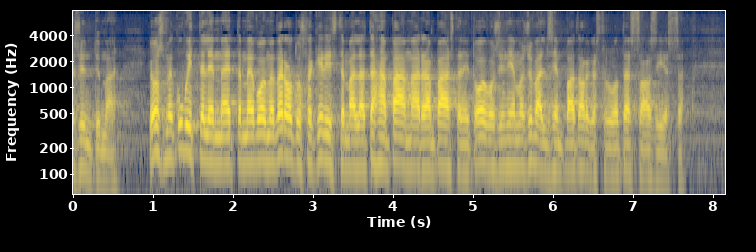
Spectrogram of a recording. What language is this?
Finnish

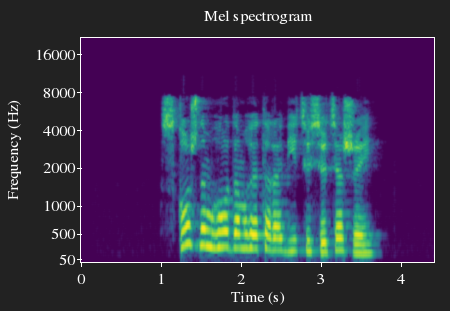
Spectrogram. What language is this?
Belarusian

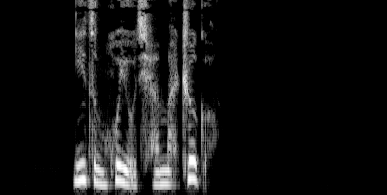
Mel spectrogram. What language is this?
Chinese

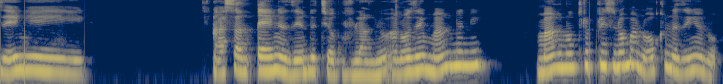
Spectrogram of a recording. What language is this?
Antankarana Malagasy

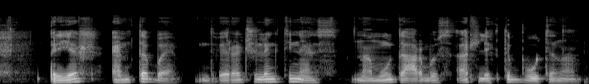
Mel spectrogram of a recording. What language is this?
Lithuanian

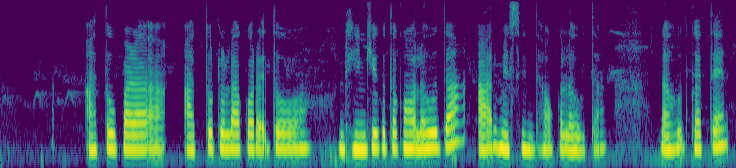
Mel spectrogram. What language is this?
Santali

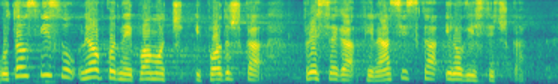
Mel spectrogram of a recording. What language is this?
Serbian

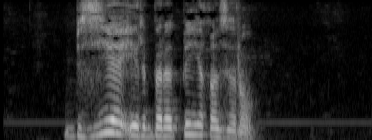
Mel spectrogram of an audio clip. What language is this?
Abkhazian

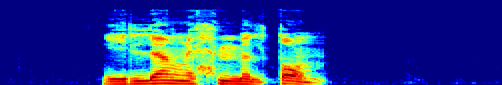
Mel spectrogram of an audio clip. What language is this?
Kabyle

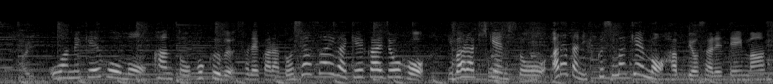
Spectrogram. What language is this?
Japanese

